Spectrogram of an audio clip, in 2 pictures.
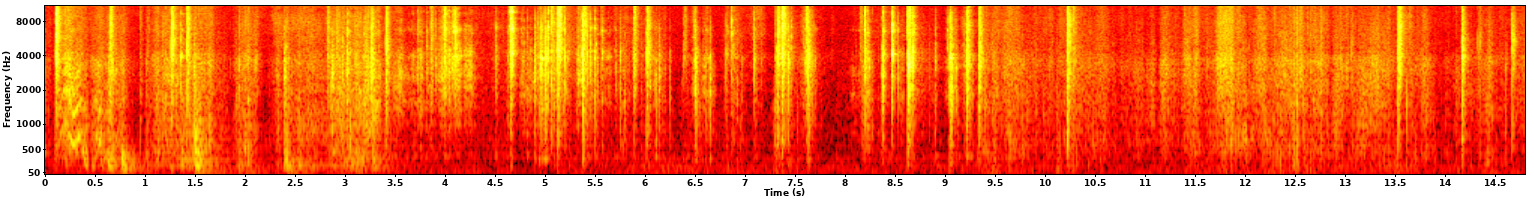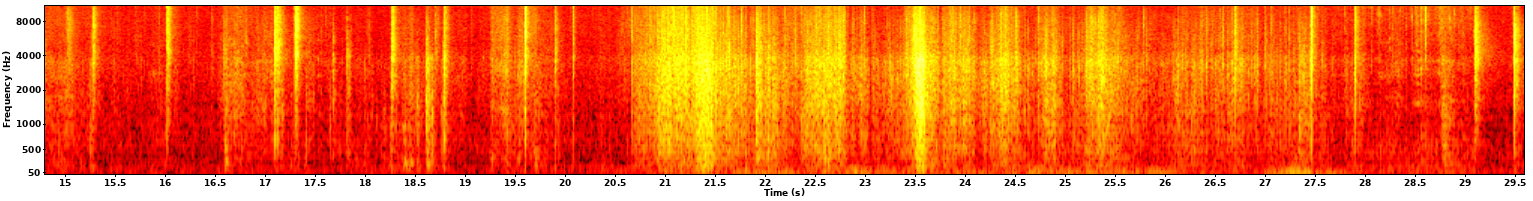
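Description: Camping gear being handled: rustling of a fabric pack and a folding camp chair, with many clicks and knocks, then sticks of wood laid into a small fire crackling in a steel fire box.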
